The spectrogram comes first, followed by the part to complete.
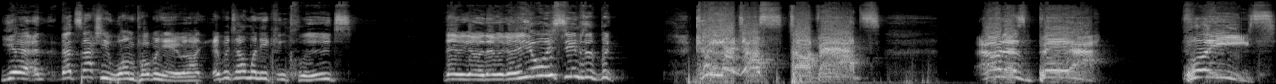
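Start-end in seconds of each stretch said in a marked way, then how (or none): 6.9-12.8 very slow, high, desperate pleading yell. Begging Otis to stop it, acted pleading shout. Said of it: "sorry, but that was just, uh, voice acting".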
